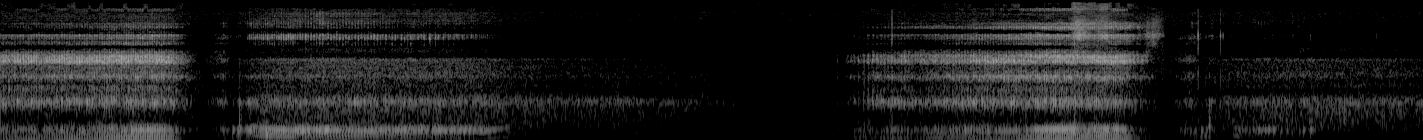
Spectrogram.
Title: HORLAMA SESİ - SNORE LOUDLY #horlama sesi #snoreloudly #uykuapnesi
